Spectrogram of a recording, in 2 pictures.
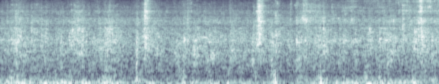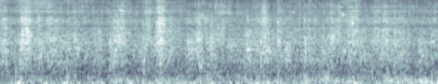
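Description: Railroad passenger cars rolling past, their steel wheels clicking irregularly over the rail joints over a steady low rumble.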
